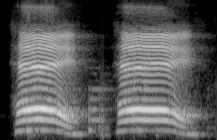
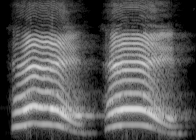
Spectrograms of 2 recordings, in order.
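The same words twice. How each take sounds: First: It is said at a low bass pitch. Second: It is said high with a bright tenor sound.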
